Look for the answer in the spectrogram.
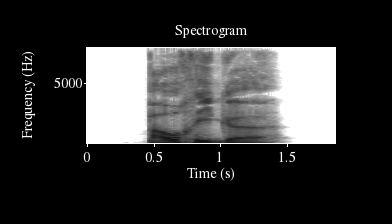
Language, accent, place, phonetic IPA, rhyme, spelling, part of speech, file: German, Germany, Berlin, [ˈbaʊ̯xɪɡə], -aʊ̯xɪɡə, bauchige, adjective, De-bauchige.ogg
- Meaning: inflection of bauchig: 1. strong/mixed nominative/accusative feminine singular 2. strong nominative/accusative plural 3. weak nominative all-gender singular 4. weak accusative feminine/neuter singular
